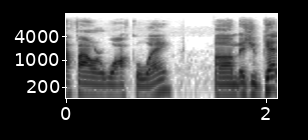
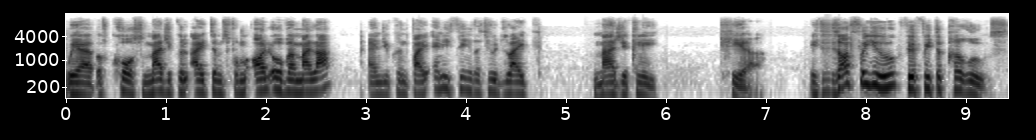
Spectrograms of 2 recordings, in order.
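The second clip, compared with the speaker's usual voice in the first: put-on French-type accent. Voicing an elegant shopkeeper greeting customers in her shop: French-type accent. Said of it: "a French type of accent going on here".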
